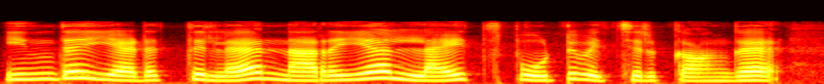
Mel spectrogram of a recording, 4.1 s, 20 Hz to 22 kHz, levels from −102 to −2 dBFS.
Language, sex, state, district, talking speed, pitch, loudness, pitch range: Tamil, female, Tamil Nadu, Nilgiris, 85 wpm, 215 Hz, -14 LUFS, 205-255 Hz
